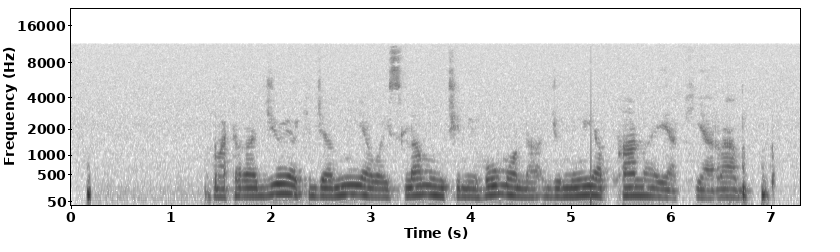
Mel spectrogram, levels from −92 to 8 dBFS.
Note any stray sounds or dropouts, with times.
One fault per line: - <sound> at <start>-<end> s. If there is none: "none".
none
